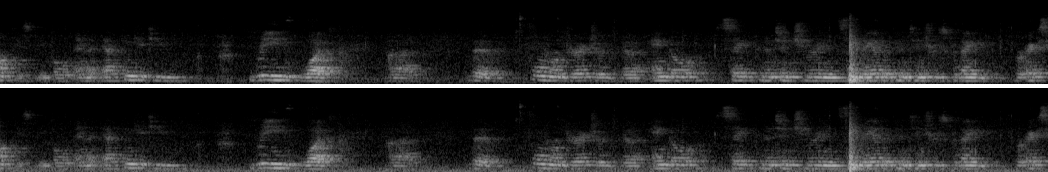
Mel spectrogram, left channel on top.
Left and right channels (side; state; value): right; noise; rumble, 14 dB below the sound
